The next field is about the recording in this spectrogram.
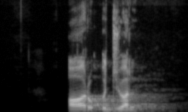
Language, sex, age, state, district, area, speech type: Hindi, male, 18-30, Uttar Pradesh, Varanasi, rural, read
